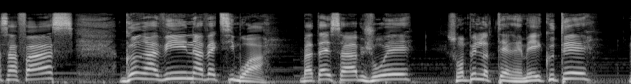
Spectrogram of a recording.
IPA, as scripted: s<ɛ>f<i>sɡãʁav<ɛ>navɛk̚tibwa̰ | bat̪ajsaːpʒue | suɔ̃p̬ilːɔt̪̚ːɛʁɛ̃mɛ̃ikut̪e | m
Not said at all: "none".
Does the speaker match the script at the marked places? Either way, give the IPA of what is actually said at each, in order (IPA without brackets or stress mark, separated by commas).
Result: a, a, i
